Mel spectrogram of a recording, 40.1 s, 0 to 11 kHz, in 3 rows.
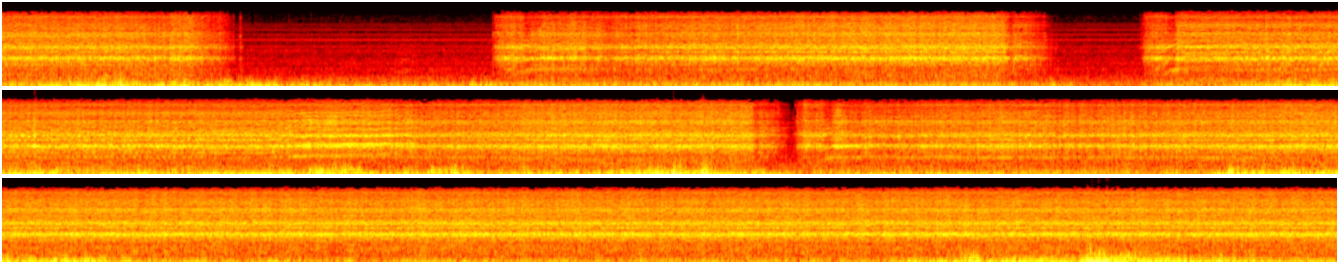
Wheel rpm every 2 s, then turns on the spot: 140, 0, 50, 160, 160, 50, 150, 160, 160, 160, 120, 160, 160, 160, 160, 160, 160, 160, 160, 160.
none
